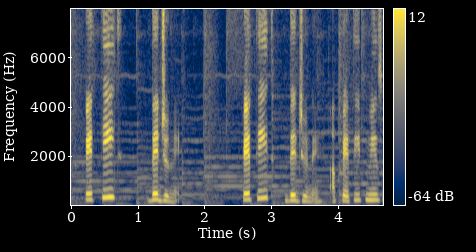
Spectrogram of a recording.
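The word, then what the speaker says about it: petit déjeuner: पेटीट देजुने, पेटीट देजुने।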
